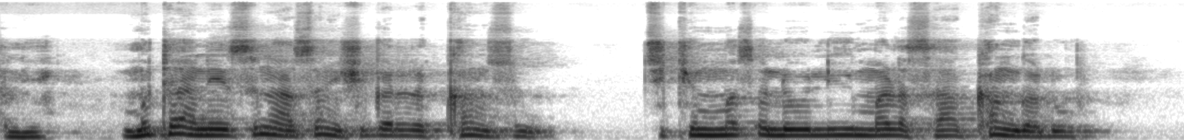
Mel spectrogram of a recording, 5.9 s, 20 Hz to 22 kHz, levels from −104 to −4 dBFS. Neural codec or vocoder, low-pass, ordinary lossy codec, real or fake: none; none; none; real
